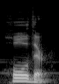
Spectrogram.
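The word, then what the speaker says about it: Höðr: the Norse and Germanic god Hodr, or Hodr, to use the Old Norse pronunciation.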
